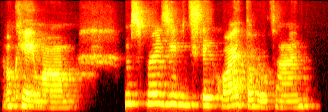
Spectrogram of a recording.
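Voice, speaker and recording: A woman's voice: mid-range voice, animated, fairly quick, lightly acted. A young woman acting an earnest, exasperated college student in a student stage play. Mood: weary, softened. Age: young adult. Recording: echoey stage room.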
